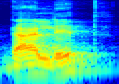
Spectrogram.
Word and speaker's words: dalet: letra que se llama dalet que es esta cuarta letra la tablet que el sonido de la galette es el equivale al sonido de nuestra d es como una de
